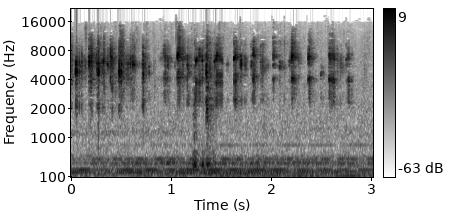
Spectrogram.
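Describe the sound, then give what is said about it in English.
Dice rolled for a stealth roll in a game rattle and clatter in a rapid, uneven flurry of small sharp clicks for about three seconds, fairly steady in loudness, with no voices over them. “Let's do a stealth roll then.”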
